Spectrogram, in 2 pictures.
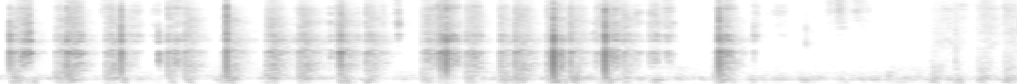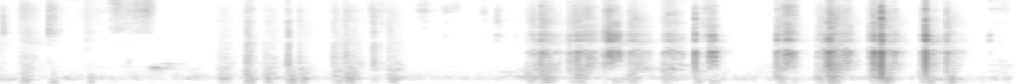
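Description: Fingernails scratch across the silver metal-look lid of a small glass cream jar with beige contents. Quick, dry, bright scratching strokes come in irregular bursts, softening and thinning in the middle before picking up again near the end.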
